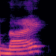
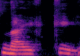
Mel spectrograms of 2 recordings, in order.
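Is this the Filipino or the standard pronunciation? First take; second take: Filipino; standard. First: It is said the common Filipino way. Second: It is said the standard brand way. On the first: The speaker calls it wrong. "Tayo mga Pilipino" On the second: The speaker calls it right. "right right pronunciation po is Nike"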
